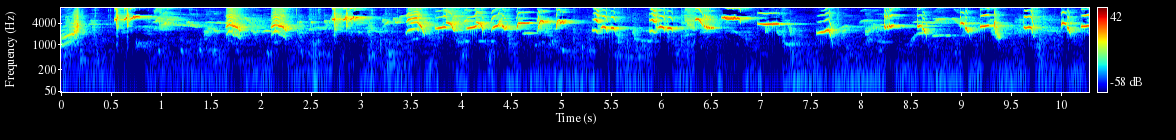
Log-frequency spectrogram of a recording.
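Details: Oriental magpie-robin (kacer) in energetic 'gacor' song, used as a lure to get other kacer singing: a dense, rapid run of varied whistles, slurred upsweeps and sharp chips, almost without pause, over a faint low hum.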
